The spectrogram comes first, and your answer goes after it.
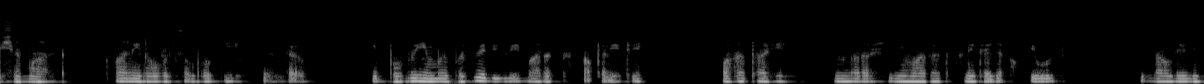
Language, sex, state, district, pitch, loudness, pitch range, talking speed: Marathi, male, Maharashtra, Pune, 135 Hz, -31 LUFS, 130-135 Hz, 115 wpm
